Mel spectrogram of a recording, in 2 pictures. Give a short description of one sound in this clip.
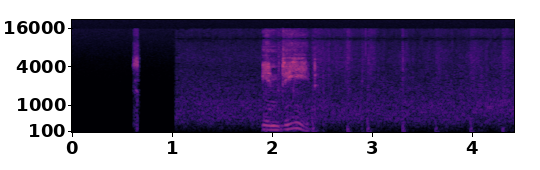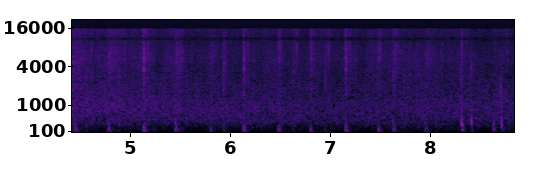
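Footsteps tread steadily and softly on the ground.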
